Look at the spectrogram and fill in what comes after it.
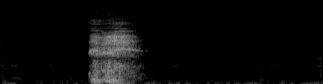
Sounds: Throat clearing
